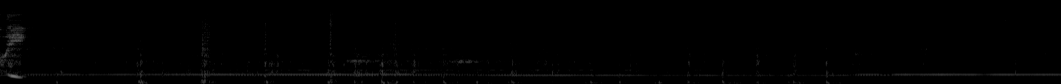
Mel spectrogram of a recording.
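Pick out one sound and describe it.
Footsteps patter quickly over ground and through dry grass.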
